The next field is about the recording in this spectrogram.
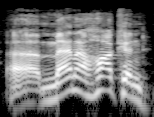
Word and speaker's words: Manahawkin: Let's go to Ryan, listening on WABC from, I hope I'm saying this right, Manahawkin, New Jersey.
